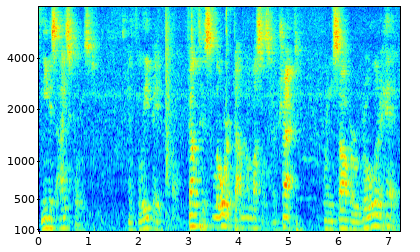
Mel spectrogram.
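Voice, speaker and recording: This book reader's mid-range voice is mellow and unhurried as he expressively narrates a story at a live reading event. The reverberant room, distant microphone, and faint noise color the recording.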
